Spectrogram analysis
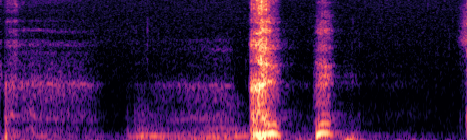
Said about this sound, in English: Sounded like you were choking on your own tongue.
